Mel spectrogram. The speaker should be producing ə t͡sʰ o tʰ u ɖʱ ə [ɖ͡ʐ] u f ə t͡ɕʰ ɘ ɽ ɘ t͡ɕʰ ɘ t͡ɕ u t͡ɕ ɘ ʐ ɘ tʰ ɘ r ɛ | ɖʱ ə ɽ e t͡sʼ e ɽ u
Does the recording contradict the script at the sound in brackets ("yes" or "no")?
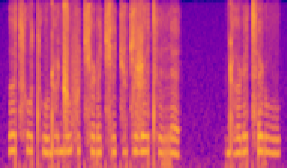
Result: no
